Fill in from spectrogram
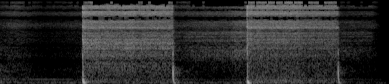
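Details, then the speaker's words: Ford E4OD/4R100 solenoid pack on a bench test, solenoids switched on and off: two sharp bursts of air hiss, each starting and cutting off cleanly as the valve opens and seals; the shift solenoids check out mechanically good. "Now, you can hear it clicking also. Also, you can hear all 4 clicking."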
